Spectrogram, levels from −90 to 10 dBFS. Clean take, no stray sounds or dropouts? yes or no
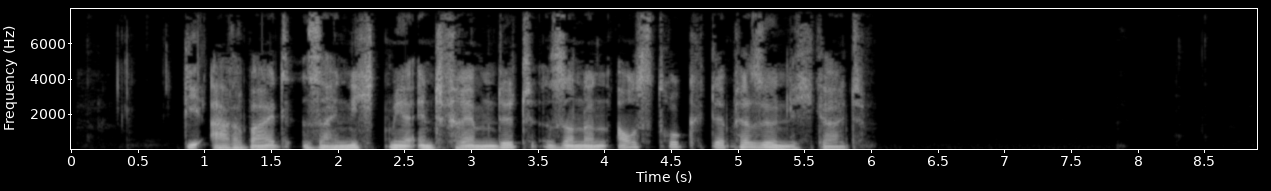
yes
